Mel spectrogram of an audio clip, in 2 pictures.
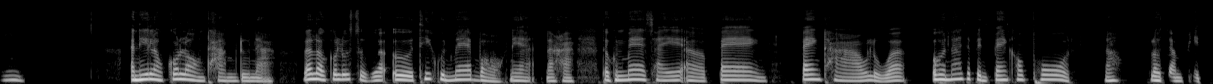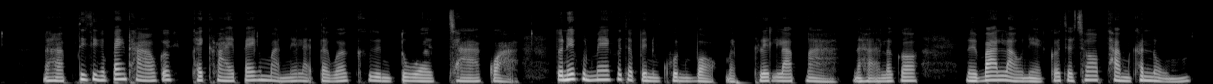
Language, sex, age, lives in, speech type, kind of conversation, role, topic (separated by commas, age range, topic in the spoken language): Thai, female, 50-54, Thailand, conversation, podcast, guest, เมนูที่แม่ทำให้กินตอนเด็กๆ จานไหนที่คุณคิดถึงที่สุด และเพราะอะไร?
